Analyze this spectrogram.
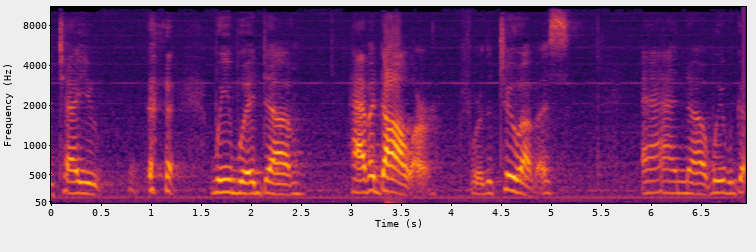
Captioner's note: chuckle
